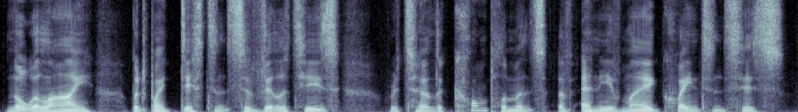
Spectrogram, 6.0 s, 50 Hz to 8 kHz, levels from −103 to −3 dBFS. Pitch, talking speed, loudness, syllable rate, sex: 125 Hz, 150 wpm, -20 LUFS, 5.1 syllables/s, male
